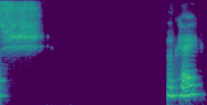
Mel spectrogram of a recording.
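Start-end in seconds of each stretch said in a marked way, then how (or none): 0.0-0.5 a soft, unvoiced shh to a crying toddler; whispered shush; soothing shush. Shown as a demonstration. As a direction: hush a tired child gently. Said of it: "and to be told".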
